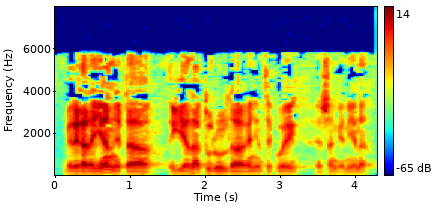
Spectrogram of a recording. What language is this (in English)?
Basque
